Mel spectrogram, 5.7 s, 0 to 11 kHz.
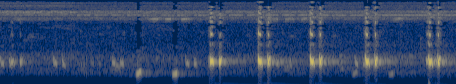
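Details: Pingtung County, Taiwan, 22 May 2016, a lesser coucal: soft scattered notes and low dipping calls give way to loud hollow double notes at regular intervals, over a faint steady high-pitched drone.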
